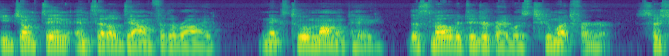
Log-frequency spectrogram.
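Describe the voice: Intonation stays fairly even in this plain reading aloud. Behind it, the background is quiet.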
